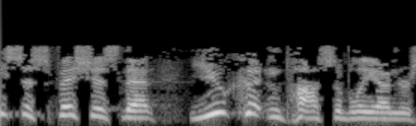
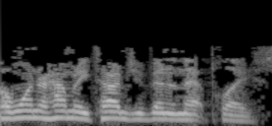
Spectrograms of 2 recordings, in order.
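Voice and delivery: ordinary talk, nothing marked

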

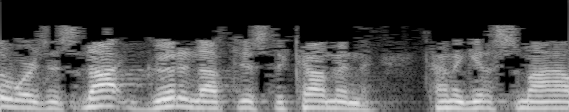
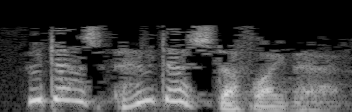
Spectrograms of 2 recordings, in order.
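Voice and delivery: incredulous; 11 semitones higher, 8 dB quieter than usual. Real, not acted. Preacher marvelling at the offer.

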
